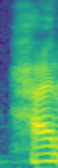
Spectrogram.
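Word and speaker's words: ح: হায়ের মধ্যে কোনো নোক্তা আমরা দেখতে পাচ্ছি না। হা হরফটি কীভাবে উচ্চারিত হবে? হা হরফটি উচ্চারিত হবে কণ্ঠনালীর মধ্যখান হতে, গলা চিপে ধরে আপনি উচ্চারণ করুন।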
